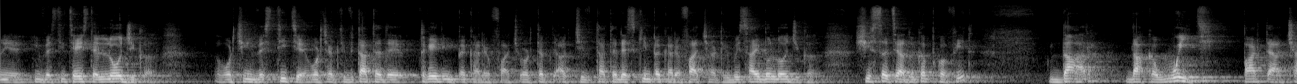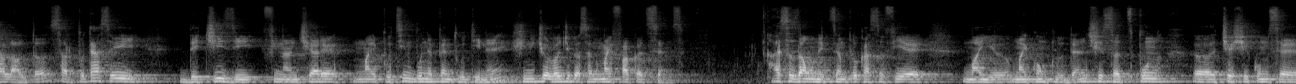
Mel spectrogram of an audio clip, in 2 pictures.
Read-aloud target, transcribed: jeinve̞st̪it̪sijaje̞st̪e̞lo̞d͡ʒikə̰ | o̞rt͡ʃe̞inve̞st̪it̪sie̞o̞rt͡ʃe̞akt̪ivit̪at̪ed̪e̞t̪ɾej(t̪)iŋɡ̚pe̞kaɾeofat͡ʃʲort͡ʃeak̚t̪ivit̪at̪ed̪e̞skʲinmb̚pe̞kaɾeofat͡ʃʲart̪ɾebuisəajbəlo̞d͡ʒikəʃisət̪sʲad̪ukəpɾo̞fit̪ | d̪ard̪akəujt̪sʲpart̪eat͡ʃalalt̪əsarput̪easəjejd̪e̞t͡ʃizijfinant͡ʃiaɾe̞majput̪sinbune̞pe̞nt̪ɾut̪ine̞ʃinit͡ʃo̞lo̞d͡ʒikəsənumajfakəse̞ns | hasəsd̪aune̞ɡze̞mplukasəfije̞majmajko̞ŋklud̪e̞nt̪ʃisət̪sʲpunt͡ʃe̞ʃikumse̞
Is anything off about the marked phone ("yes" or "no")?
yes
